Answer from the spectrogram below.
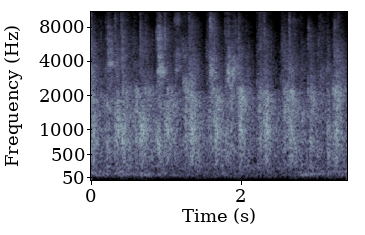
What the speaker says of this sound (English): Can you give a big hand clap for the presenters?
